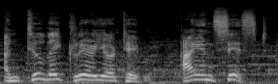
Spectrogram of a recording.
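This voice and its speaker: An actor playing a jovial, dandyish man with smooth, insistent charm, genteel and theatrical, in an audio drama. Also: high-pitched, measured pace, soft background music. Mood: smooth, coaxing.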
